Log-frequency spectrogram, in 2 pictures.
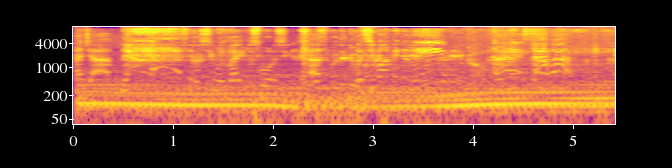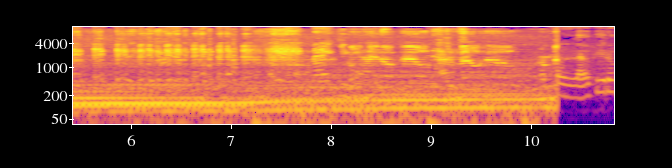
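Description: Steady low drone of a car driving at highway speed, heard from inside the cabin, with voices talking over it.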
